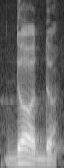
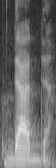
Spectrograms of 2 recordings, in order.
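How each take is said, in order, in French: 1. La première consonne est emphatique, avec une voyelle plus sombre. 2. La première consonne est simple, avec une voyelle claire. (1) "ça se lit dod" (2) "et non dad"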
